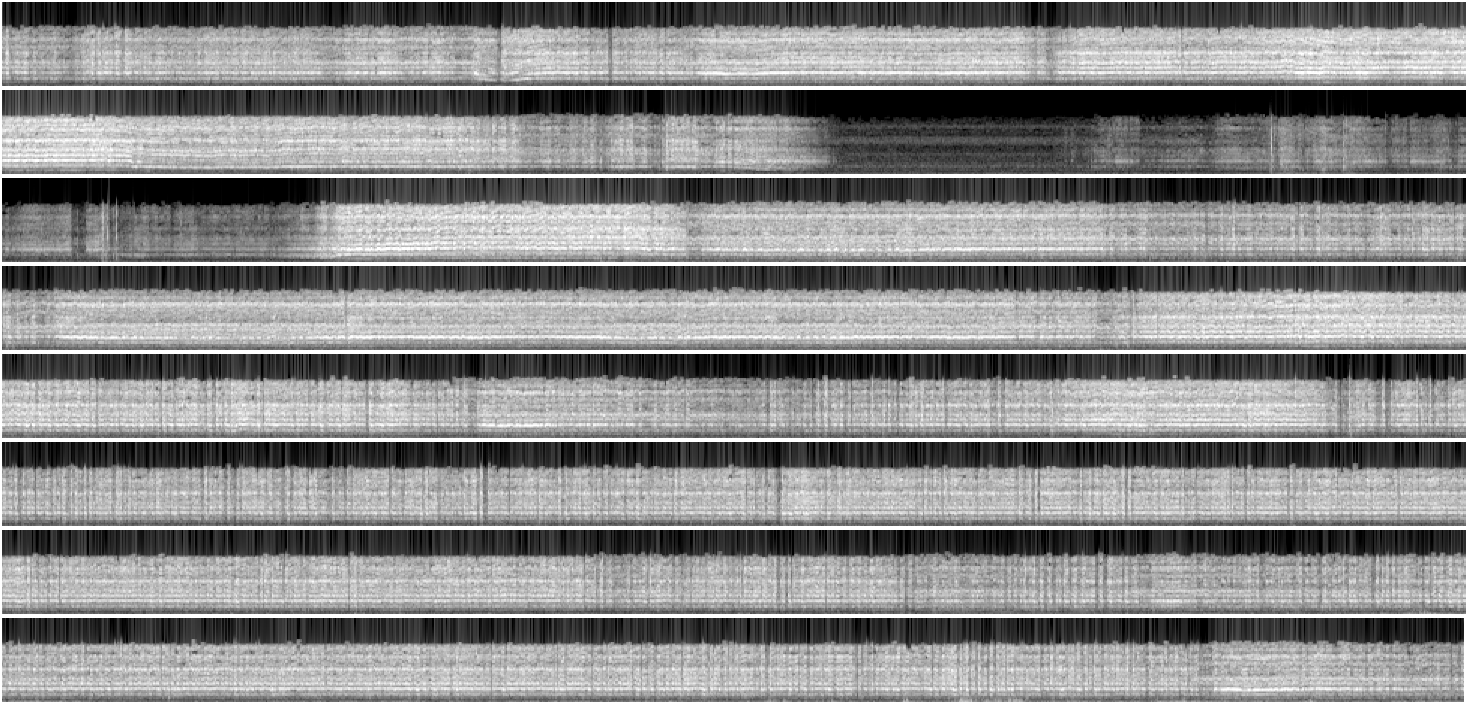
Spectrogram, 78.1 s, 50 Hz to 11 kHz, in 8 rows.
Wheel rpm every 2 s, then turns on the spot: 160, 160, 160, 160, 160, 150, 150, 50, 10, 30, 50, 160, 160, 160, 160, 160, 160, 160, 160, 160, 160, 170, 170, 160, 160, 160, 160, 160, 160, 170, 170, 160, 160, 170, 170, 170, 160, 160, 160.
none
